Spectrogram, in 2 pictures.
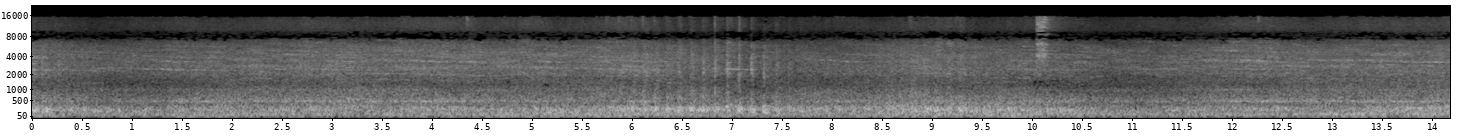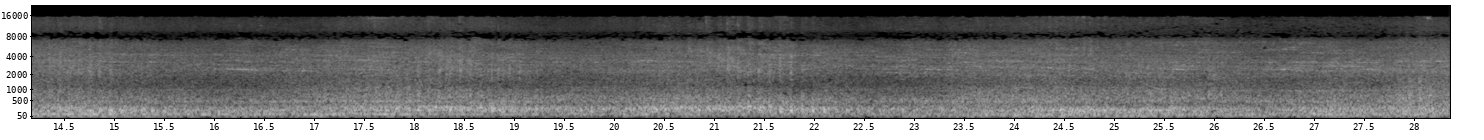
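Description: Norfolk Southern freight train of autorack cars rolling past at speed: a steady rumble of steel wheels on rail with clickety-clack over the rail joints, swelling and easing every few seconds as the cars go by.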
